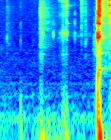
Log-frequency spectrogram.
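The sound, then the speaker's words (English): Soft metallic handling taps, then one sharp crack as a drink can's tab pops open, followed by a brief fizzing hiss. No one speaks. “do you want to crank yours? We'll give them a little ASMR action.”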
